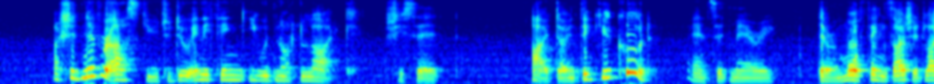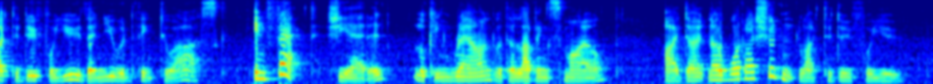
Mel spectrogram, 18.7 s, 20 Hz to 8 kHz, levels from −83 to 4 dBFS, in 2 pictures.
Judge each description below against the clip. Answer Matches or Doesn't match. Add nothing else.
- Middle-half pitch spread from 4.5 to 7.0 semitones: Matches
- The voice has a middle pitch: Matches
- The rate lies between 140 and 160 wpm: Doesn't match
